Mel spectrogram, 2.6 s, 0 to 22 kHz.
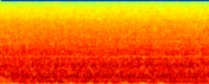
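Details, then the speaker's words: Mazda RX-8 rotary just shut off after overheating and spitting coolant, engine really hot: steady even whooshing of the radiator cooling fans running with the engine off. "my fans are running this is just my fans that's all"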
